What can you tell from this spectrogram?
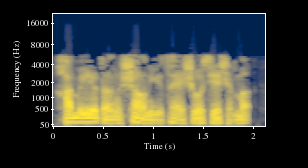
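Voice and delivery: plain reading voice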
